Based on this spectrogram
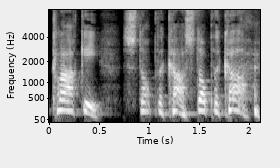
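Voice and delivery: excited high plea to a friend; urgent call. Retold or imitated. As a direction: call out high to stop the car.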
